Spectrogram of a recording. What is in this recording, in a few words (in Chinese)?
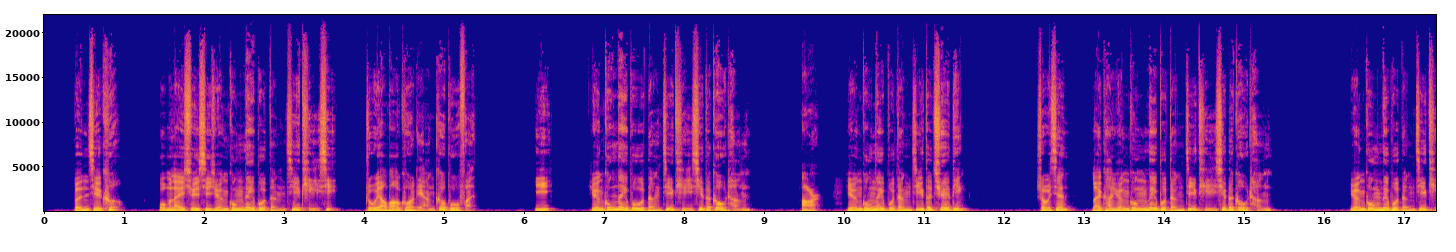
男 课件解说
